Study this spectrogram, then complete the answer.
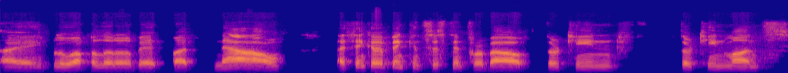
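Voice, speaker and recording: The voice moves at a very slow pace. Its pitch variation is ordinary. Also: man, fairly low pitch for a man. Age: 60s. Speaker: chef. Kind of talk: casual chat. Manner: halting.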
